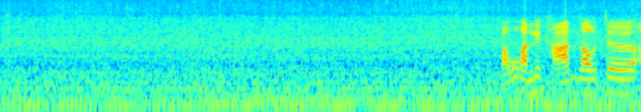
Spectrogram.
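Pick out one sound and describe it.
Water rushes and splashes along a boat's hull.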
